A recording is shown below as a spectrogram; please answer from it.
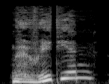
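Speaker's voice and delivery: ask, baffled to see her; confused question. A narrator's reading. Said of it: "fragte Searcher verwirrt". (verwirrt, höher fragend)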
